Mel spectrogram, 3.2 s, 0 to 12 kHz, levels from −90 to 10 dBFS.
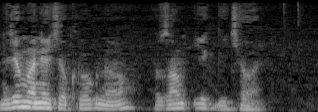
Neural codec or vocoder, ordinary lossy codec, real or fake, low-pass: none; AAC, 32 kbps; real; 10.8 kHz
